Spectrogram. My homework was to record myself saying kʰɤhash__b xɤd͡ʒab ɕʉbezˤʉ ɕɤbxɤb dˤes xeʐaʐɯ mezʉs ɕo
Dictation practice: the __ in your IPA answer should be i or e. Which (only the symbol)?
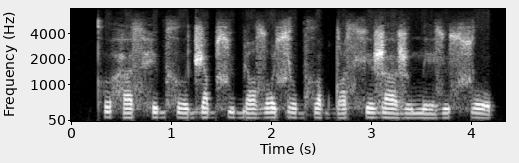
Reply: e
